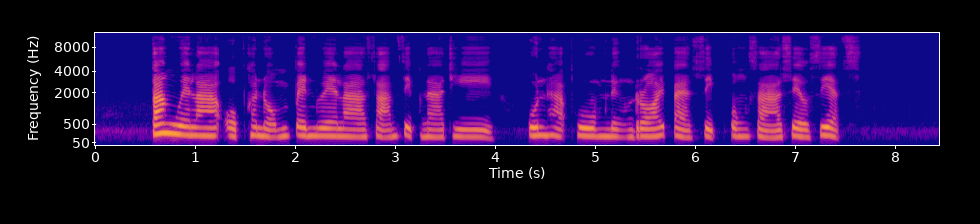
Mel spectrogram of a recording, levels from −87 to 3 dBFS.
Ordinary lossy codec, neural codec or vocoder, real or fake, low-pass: none; none; real; 10.8 kHz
